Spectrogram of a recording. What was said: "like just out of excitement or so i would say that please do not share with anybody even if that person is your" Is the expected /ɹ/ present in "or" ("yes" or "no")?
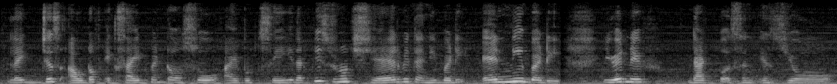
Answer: no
